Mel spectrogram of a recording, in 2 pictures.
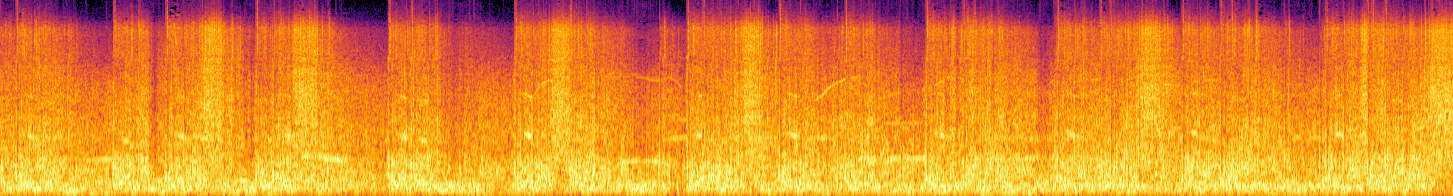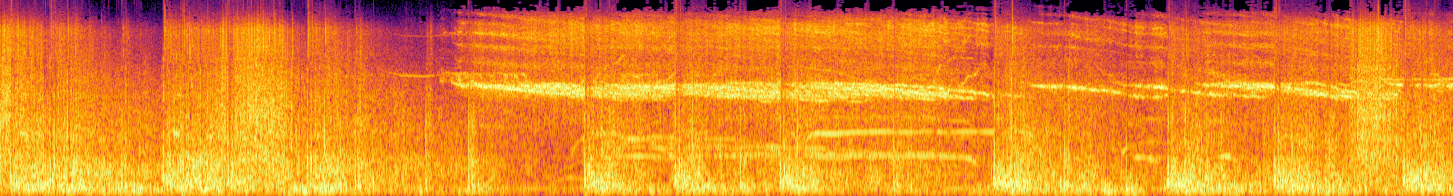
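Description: Fireworks display: a rapid, continuous run of shells bursting, with bangs and crackling glitter. About two-thirds of the way through a loud, high whistling joins in and carries on over the bangs.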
